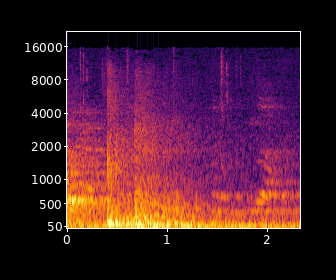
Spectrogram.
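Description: A basketball bounces twice in quick succession on a hardwood gym floor about half a second in: a free-throw shooter dribbling before the shot.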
